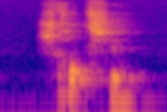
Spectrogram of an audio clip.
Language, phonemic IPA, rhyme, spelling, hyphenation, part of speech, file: Dutch, /ˈsxɔt.sə/, -tsə, Schotse, Schot‧se, noun, Nl-Schotse.ogg
- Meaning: a Scotswoman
